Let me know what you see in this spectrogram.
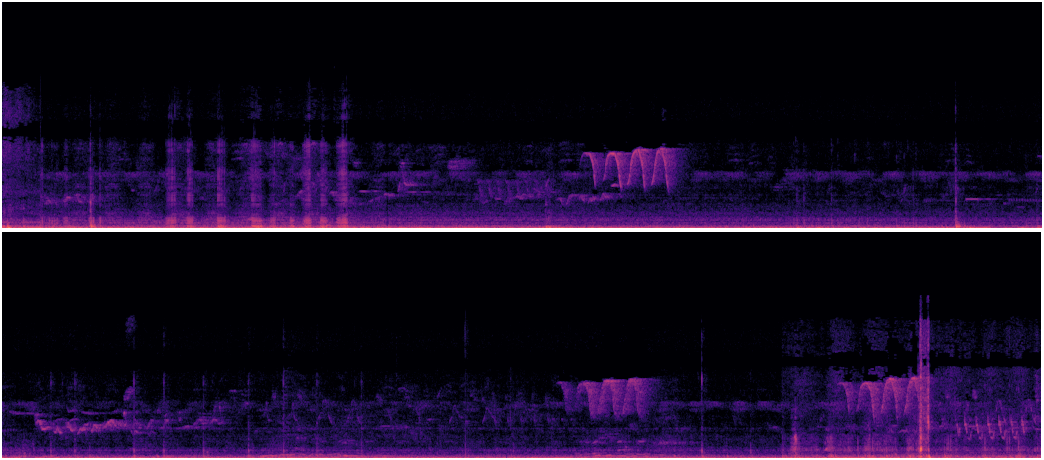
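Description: Outdoor background with a low steady rumble and a bird chirping in short calls a few times. Rustling and knocking from an inflatable paddleboard being handled comes near the start, and again near the end as it is rolled up.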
